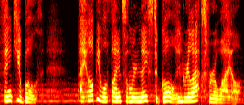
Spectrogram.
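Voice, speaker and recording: A woman voicing a gentle, childlike little deity in a video game, speaking in a measured, thoughtful and reassuring way. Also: sits high, faint music behind, lightly acted. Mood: calm, understanding. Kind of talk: video game cutscene acting.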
